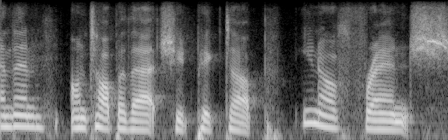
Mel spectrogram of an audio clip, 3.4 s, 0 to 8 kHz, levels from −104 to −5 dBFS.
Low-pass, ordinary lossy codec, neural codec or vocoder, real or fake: 7.2 kHz; Opus, 16 kbps; none; real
